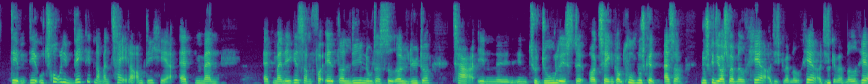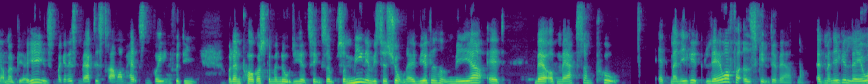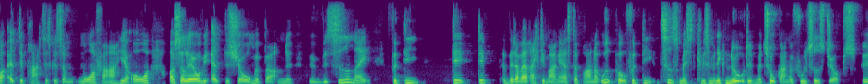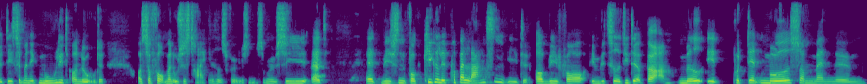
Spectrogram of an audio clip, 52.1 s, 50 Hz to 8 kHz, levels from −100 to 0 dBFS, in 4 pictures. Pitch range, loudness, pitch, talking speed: 175-210 Hz, -24 LUFS, 185 Hz, 220 wpm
